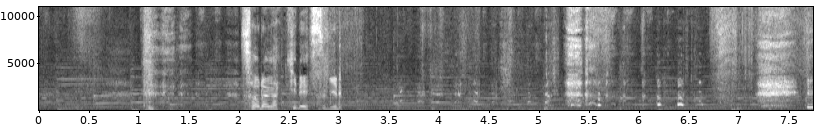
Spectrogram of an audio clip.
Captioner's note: laughs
